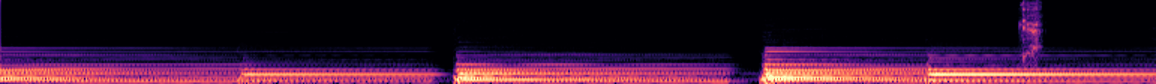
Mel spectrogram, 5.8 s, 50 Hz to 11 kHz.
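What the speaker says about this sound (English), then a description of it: "You have the 7 sus 4, which sounds like this." Several piano 7sus4 chords struck one after another, each held and slowly fading before the next, close and clean, no talking.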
